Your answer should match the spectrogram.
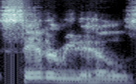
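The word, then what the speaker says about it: Sta. Rita Hills: It's an old school abbreviation of Santa. So Sta Rita Hills is actually pronounced Santa Rita Hills as you look at that.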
